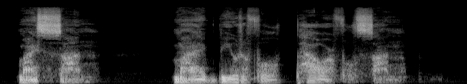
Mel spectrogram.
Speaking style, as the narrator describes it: murmur

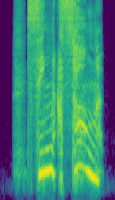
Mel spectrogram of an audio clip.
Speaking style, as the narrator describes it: screamed

